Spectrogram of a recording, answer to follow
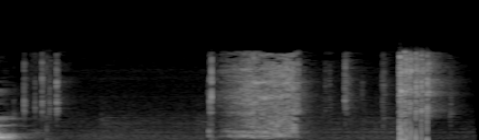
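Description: Plastic shrink wrap on a trading-card box crinkling under the fingers: a half-second rub about a second in, then a few light ticks.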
